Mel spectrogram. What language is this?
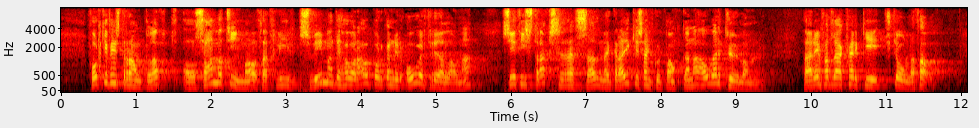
Icelandic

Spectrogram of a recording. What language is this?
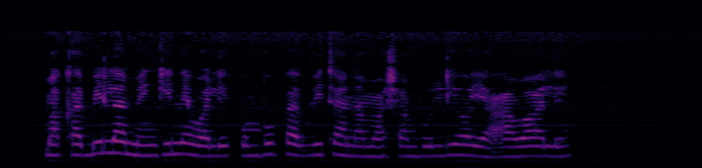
Swahili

